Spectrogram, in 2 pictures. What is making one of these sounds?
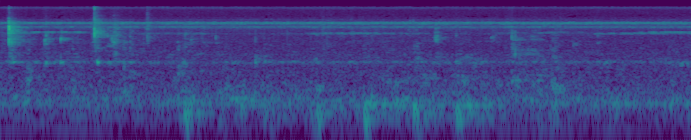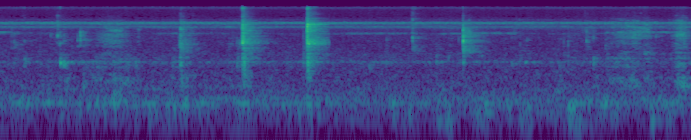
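Fingers squelch and mix soft rice on a metal plate.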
